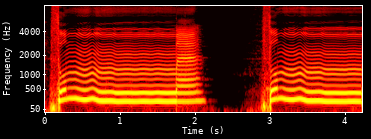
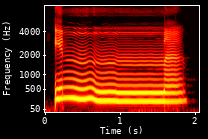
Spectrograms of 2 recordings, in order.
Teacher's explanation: dibacanya dengungkan dua harakat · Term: gunah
